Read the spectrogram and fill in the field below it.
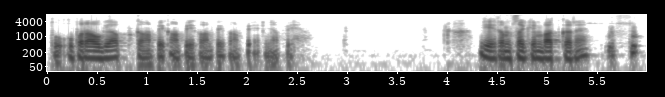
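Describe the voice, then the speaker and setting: Delivering an online lecture with informal remarks to his students, a young male coaching teacher from Uttarakhand, India, speaks rapidly in a gravelly, medium-pitched voice with fairly even intonation. The recording is muffled, and he leans on repeated fillers like "theek hai" and "aapka."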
